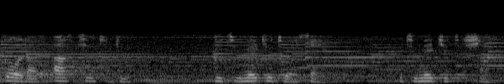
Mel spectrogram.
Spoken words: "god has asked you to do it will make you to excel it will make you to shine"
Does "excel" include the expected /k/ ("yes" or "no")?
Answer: no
